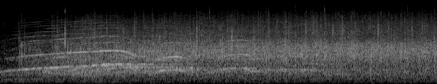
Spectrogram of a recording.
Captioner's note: applause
